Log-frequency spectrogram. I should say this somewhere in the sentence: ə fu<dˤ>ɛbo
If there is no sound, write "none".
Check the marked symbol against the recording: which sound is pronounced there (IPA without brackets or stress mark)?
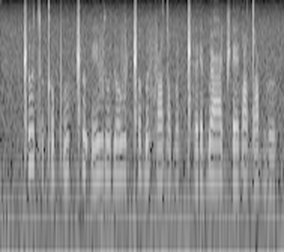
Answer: dˤ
